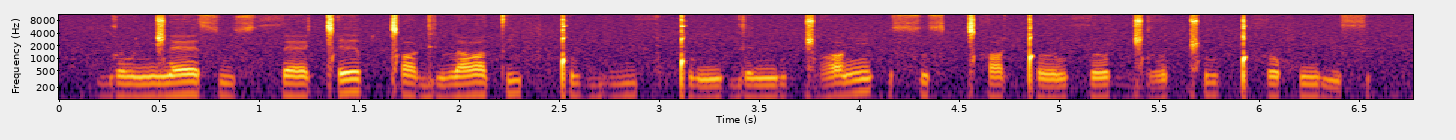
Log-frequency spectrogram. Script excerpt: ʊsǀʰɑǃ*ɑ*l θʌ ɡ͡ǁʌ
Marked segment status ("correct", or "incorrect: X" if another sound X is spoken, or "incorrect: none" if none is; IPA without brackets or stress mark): incorrect: ʌ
